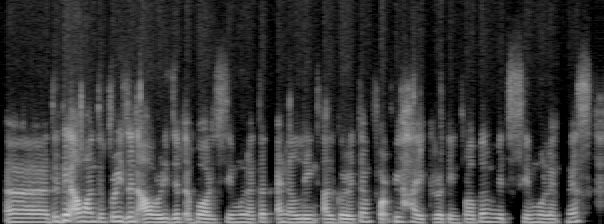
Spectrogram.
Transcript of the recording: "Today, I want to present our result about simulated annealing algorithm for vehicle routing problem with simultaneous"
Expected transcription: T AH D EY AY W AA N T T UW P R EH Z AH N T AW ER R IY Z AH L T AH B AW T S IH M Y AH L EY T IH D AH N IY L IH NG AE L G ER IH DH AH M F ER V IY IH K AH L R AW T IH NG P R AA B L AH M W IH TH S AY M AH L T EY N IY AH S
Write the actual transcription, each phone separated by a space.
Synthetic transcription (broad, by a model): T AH D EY AY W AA N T T UW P R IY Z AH N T AW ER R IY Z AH T AH B AW T S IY M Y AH L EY T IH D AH N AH L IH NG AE L G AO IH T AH M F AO F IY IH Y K R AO T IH NG P R AA B L AH M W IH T S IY M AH L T N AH S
